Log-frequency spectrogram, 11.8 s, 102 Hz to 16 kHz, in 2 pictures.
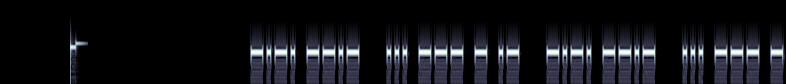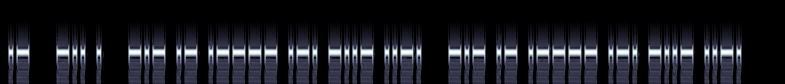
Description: Morse code, heard as a keyed tone, about 40 wpm, 690 Hz. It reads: CQ SOTA CQ SOTA DE KA1RXF KA1RXF
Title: SOTA QSO Practice 40wpm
